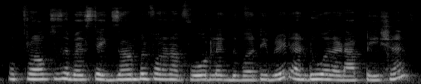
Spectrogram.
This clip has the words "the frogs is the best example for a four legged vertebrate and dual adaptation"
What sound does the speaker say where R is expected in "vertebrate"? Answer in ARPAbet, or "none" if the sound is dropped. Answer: R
